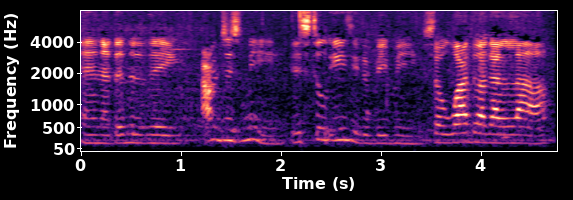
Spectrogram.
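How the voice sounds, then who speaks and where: Woman, 20s, confident and direct interview subject, slightly low voice, music bed. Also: fairly even intonation, a little fast, background noise. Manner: frank, self-assured. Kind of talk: documentary interview.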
